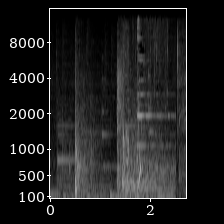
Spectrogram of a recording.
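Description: A drink splashes briefly into a second glass, poured for a guest, then pours steadily for about a second with a rising gurgle as it fills, over a faint steady background tone; no one speaks.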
